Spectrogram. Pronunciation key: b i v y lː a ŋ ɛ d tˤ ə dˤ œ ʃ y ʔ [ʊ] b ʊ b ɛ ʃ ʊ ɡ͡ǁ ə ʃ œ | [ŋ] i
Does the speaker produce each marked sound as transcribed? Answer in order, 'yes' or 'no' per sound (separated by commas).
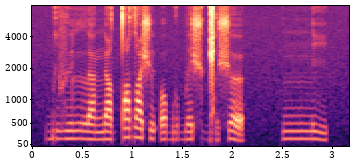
no, no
